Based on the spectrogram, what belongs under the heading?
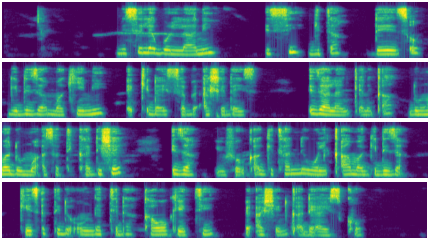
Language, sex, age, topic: Gamo, male, 18-24, government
